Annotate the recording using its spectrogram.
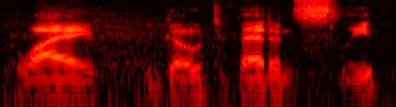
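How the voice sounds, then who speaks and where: A man's voice: mid-range voice, level tone, a little slow, fairly bright tone, a little hiss or hum, natural voice. A man playing a scheming, resentful Venetian ensign in a Shakespeare radio play, persuasive and theatrical. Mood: mocking.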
